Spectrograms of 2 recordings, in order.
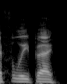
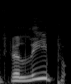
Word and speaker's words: Felipe: Hi, Felipe. – Hey, good morning, guys. – Hey, Felipe. Is it Philippe or Felipe? – It's Felipe, but Felipe. Lots of Americans say it Felipe.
